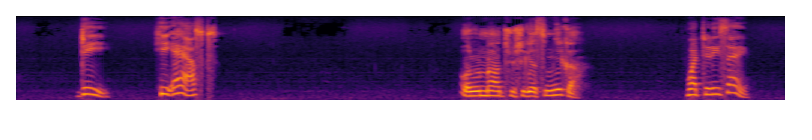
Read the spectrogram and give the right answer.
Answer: He said, How much will you give me?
